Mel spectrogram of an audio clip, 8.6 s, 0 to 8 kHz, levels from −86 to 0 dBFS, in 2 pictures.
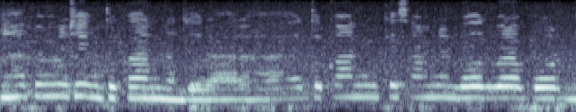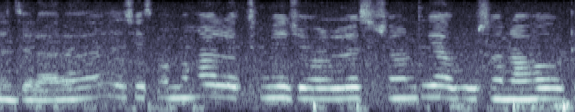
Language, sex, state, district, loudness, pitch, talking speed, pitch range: Hindi, female, Bihar, West Champaran, -16 LUFS, 270 Hz, 155 wpm, 255-285 Hz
